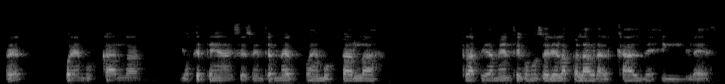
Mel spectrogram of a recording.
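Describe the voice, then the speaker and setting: A man from Ecuador, teaching an online class and patiently repeating words slowly for his students. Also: deep voice, flat delivery, husky, lo-fi sound. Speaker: English teacher.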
